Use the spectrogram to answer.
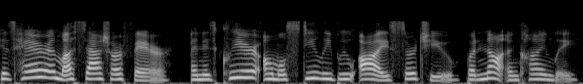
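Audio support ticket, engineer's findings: No faults found in this speech clip. Band-limited at about 7.7 kHz with faint graininess on louder passages, consistent with a Bluetooth mSBC headset codec link working as designed.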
